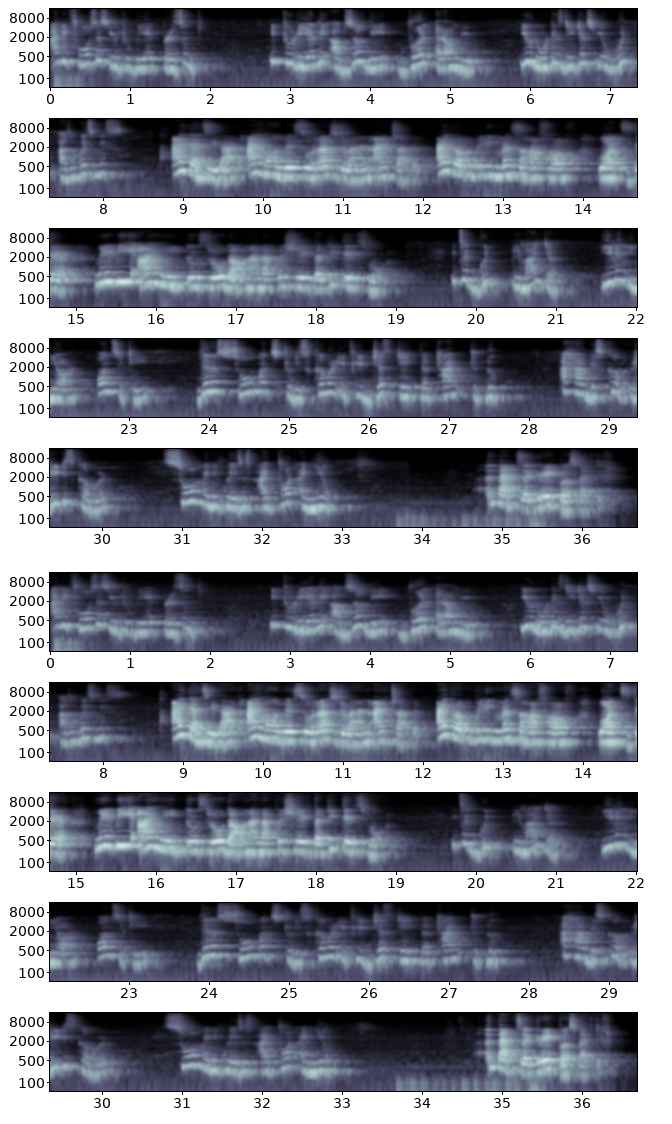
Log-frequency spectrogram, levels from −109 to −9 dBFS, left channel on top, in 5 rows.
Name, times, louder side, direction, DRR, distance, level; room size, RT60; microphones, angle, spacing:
voice 1, 0.0-1.8 2.7-5.3 5.9-8.2 19.7-21.1 21.6-23.3 23.8-27.6 28.4-30.1 30.8-32.9, left 3 dB, 35° left, 0.4 m, -39 dB
voice 2, 8.9-13.8 14.2-18.8 34.8-36.1, right 4 dB, 60° right, 0.5 m, -27 dB
6.6 x 3.0 x 5.2 m
head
